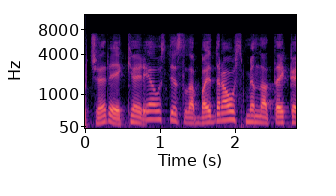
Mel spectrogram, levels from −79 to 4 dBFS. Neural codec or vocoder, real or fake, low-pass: codec, 16 kHz, 1 kbps, X-Codec, HuBERT features, trained on LibriSpeech; fake; 7.2 kHz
